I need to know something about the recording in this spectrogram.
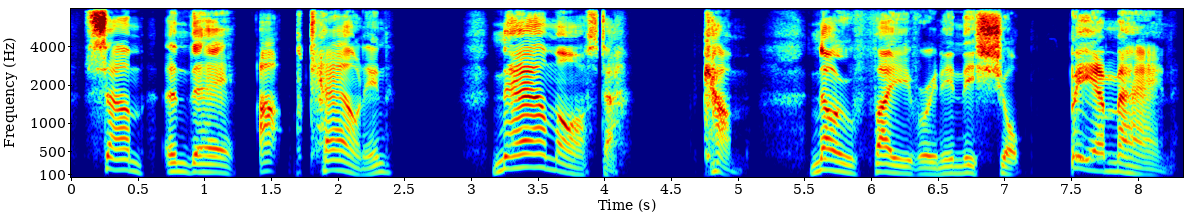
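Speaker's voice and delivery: slow sneer rising into a challenge; surly growl. A narrator's reading. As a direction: goad the boss as a disgruntled workman. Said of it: "growled Orlick".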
